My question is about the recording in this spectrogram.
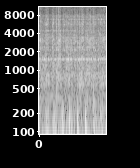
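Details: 2016 Royal Enfield Electra 350 single-cylinder at idle with clutch cover opened, rapid metallic rattle on each firing pulse from the clutch side; a worn clutch-side bearing with play.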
